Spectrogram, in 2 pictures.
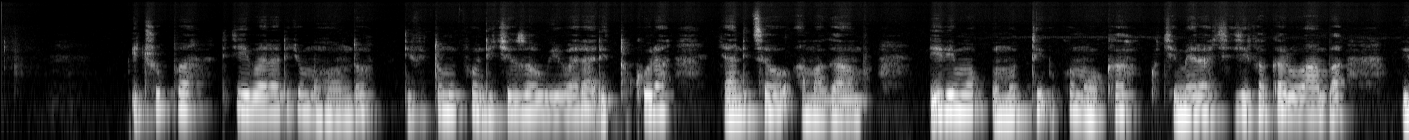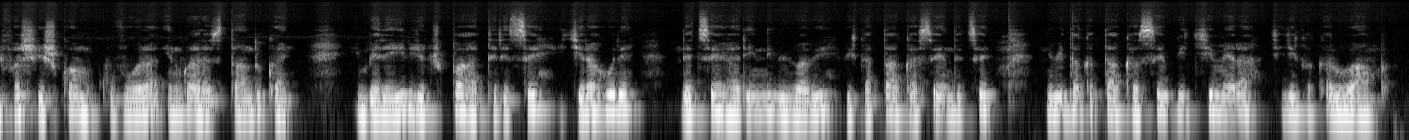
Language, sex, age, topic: Kinyarwanda, female, 18-24, health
